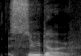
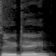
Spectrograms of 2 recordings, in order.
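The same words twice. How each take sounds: First: The second syllable sounds like 'doe'. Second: The second syllable sounds like 'doo'. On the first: "for you, it's sudo. ... Like judo" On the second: "because it's super user do"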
